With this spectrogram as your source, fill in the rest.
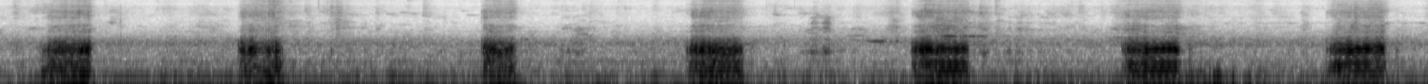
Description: Oreo the Amstaff x Bully XL is a loud snorer then any living human being.🤣🤣🤣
